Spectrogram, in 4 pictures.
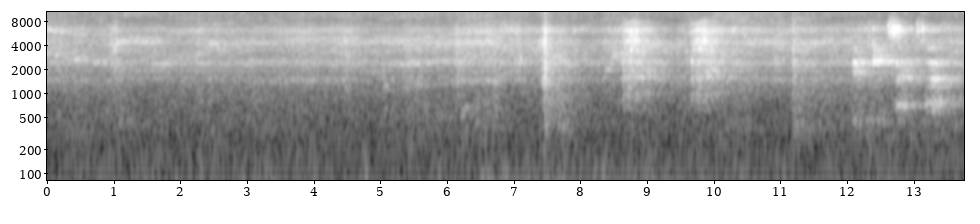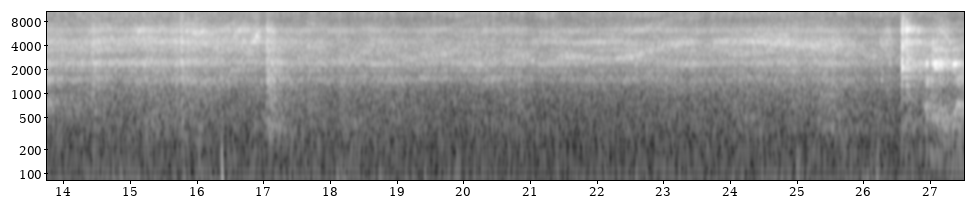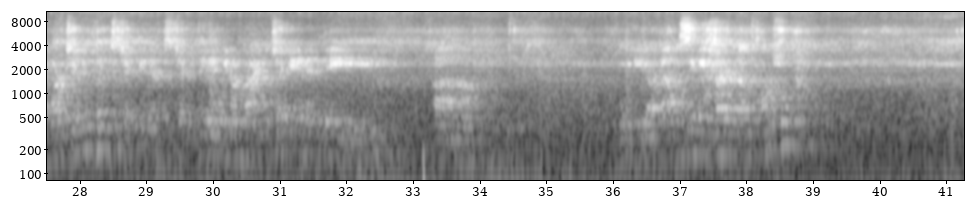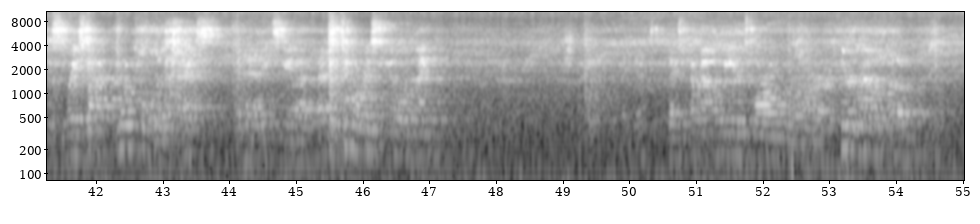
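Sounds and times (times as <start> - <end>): electric rc trucks running: 0.0 - 55.0
people talking: 12.1 - 14.0, 26.9 - 32.6, 33.3 - 34.2, 36.1 - 39.1, 41.3 - 47.3, 49.9 - 54.6.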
